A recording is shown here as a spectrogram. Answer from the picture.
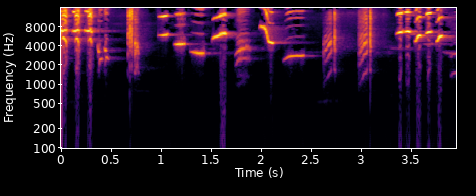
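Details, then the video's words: Male mountain flycatcher (tledekan gunung) in full lure song meant to excite other flycatchers: rapid high sweet whistles, short falling slurs and clicky trills, tumbling in quick bursts with brief pauses. "Suara Tledekan Gunung PIKAT"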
